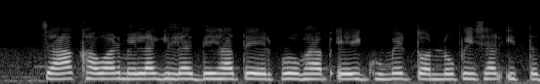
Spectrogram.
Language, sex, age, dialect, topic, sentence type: Bengali, female, 18-24, Rajbangshi, agriculture, statement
